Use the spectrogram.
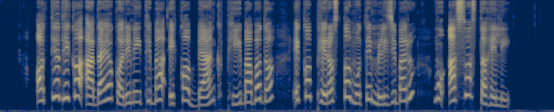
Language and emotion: Odia, happy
